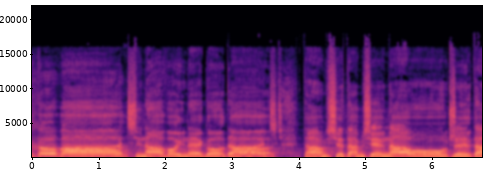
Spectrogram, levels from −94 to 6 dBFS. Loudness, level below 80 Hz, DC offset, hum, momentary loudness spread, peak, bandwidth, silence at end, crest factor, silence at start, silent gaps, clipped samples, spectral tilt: -17 LUFS; -62 dBFS; under 0.1%; none; 5 LU; -4 dBFS; 17.5 kHz; 0 s; 14 dB; 0 s; none; under 0.1%; -4 dB/octave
